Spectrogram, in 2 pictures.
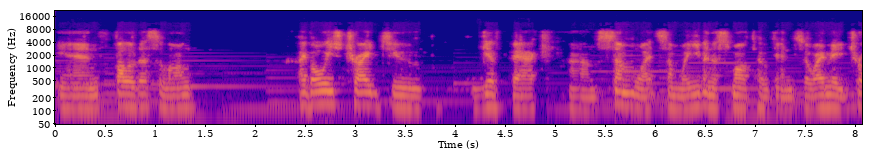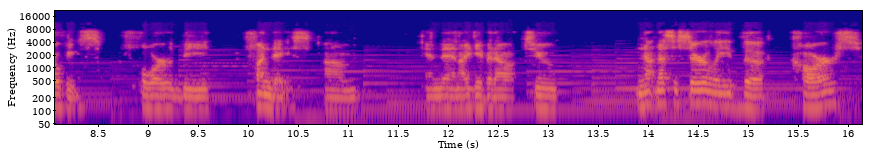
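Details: Adult man with progressive multiple system atrophy affecting motor and autonomic function, diagnosed June 2017, reporting difficulty getting speech out correctly; dysarthria.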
